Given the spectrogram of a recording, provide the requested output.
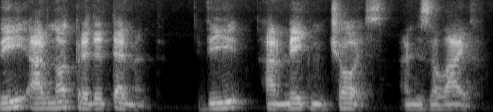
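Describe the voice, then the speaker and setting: Speaking at a fairly slow pace, a man with a non-native accent uses medium pitch. His pitch variation is ordinary. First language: not English. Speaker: YouTuber. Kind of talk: livestream monologue. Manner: halting.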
